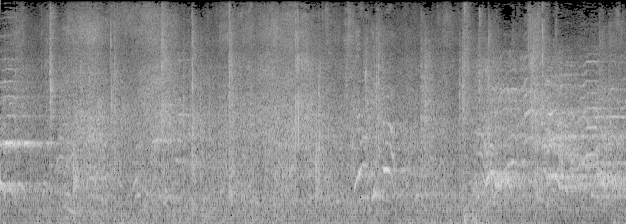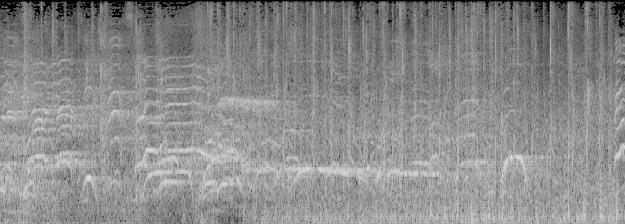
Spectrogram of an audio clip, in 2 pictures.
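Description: Youth ice hockey game in an arena: players and spectators calling and shouting, with sticks and puck clacking on the ice and thudding against the boards. The shouting grows busier from about a third of the way in.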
